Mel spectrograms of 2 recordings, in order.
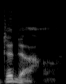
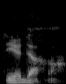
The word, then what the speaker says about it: D'Adamo: My name is Peter D'Adamo, although I've been told that it's a mispronunciation of the Italian surname, which is actually supposed to be D'Adamo. But I'm from Brooklyn, so here it is at D'Adamo.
